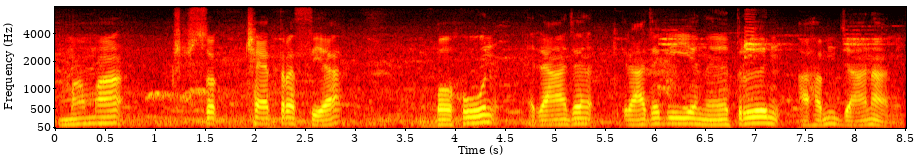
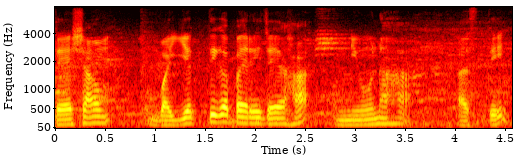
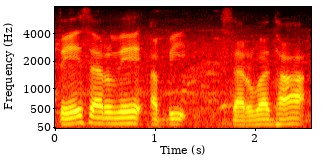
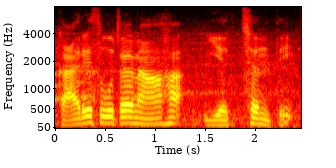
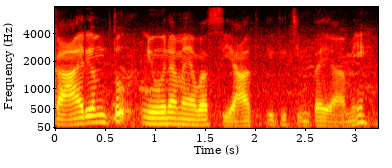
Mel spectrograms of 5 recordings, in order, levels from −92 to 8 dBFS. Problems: background sounds at intervals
